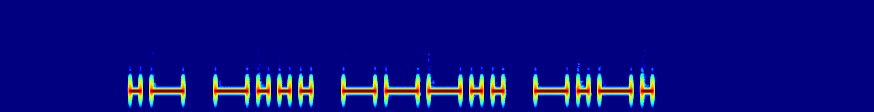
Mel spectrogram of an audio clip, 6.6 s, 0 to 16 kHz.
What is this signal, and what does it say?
Morse code, heard as a keyed tone, about 15 wpm, 700 Hz. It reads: AB8C
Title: USA Call Signs - 4 Characters - Repeated 2x - 15wpm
